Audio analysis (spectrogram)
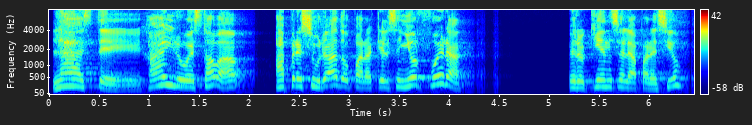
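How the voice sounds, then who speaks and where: A man's voice: sits high, expressive, normal speed. A man with a Mexican Spanish accent preaching a sermon, asking the congregation questions and answering them himself. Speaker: pastor. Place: church hall. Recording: long hall reverb.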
